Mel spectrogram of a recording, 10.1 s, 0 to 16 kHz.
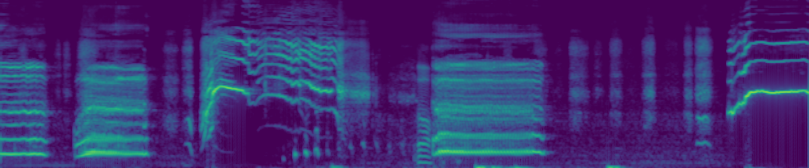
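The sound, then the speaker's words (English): A 5-month-old baby and his mother voice imitations of Chewbacca, trading raspy, wheezing growls and high squealing cries, broken by short pauses. “She is teaching her 5-month-old son how to do her Chewbacca noise, and I think he nails it.”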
